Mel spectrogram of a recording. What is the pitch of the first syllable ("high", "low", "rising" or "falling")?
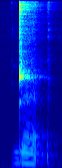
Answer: low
